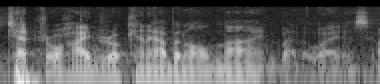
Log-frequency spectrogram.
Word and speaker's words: tetrahydrocannabinol: it was hypocritical was two percent thc it's tetrahydrocannabinol nine by the way is how it's pronounced paul can do me one better i'm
